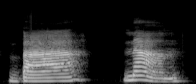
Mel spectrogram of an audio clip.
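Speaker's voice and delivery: BANAAN drawn out with long open A in both syllables; long open vowels. Shown as a demonstration. Teacher shows learners long vowels in BANAAN, drawn out. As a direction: split BANAAN slowly, ba-naan, both A's long. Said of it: "you have to pronounce it long".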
